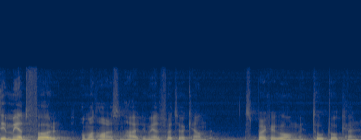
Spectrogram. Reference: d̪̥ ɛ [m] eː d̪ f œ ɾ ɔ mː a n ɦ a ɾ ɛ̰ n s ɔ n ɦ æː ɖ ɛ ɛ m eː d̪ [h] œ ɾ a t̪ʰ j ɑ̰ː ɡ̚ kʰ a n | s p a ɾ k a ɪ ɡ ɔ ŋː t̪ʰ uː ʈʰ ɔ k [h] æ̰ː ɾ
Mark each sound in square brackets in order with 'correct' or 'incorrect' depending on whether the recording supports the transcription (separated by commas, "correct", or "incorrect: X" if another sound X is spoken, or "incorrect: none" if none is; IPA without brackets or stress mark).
correct, incorrect: f, correct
